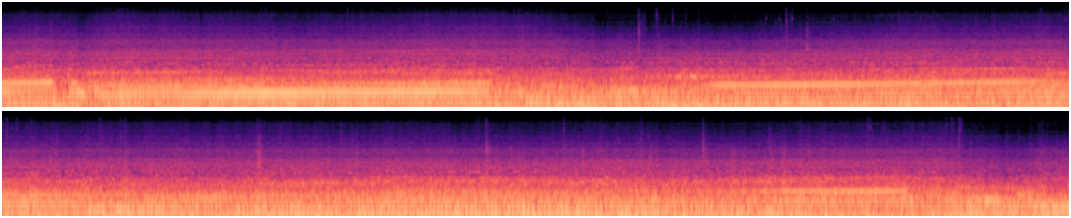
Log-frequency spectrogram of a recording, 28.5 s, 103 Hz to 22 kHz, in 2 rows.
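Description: Toyota 86 flat-four engine under hard acceleration on a racetrack. Its pitch climbs slowly for several seconds at a time and falls back a few times as the gears change or the throttle lifts, over a constant low rumble of road and drivetrain noise.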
